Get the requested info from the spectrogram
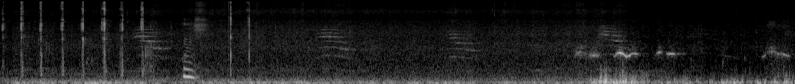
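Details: Domestic cats respond as someone calls them with repeated clicking and calling sounds; after a pause, a few short, high meows come near the end over steady low background rumble.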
